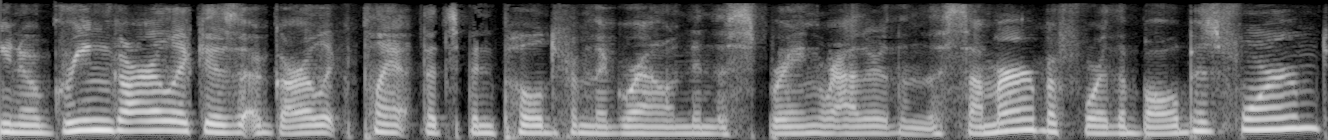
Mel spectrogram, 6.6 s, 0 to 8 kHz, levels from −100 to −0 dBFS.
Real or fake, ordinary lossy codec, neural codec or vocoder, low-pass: real; AAC, 32 kbps; none; 7.2 kHz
